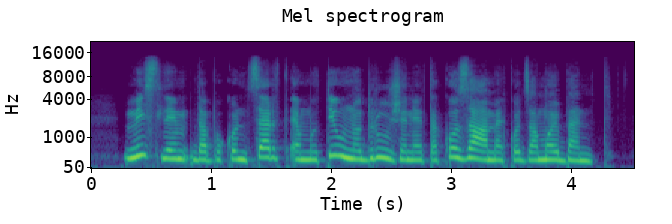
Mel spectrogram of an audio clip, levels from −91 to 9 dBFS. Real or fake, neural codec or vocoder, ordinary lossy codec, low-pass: fake; autoencoder, 48 kHz, 32 numbers a frame, DAC-VAE, trained on Japanese speech; AAC, 64 kbps; 14.4 kHz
